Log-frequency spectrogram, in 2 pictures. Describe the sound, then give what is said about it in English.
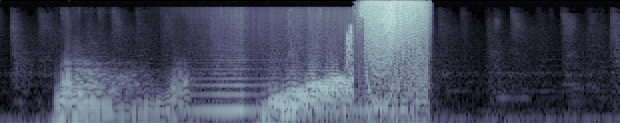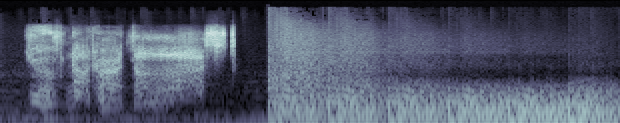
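Loud explosions as the enemy is blown up, with heavy booming bursts, a sweeping tone before them, and a long roaring rumble at the end. “Commander? Blow them up.”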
